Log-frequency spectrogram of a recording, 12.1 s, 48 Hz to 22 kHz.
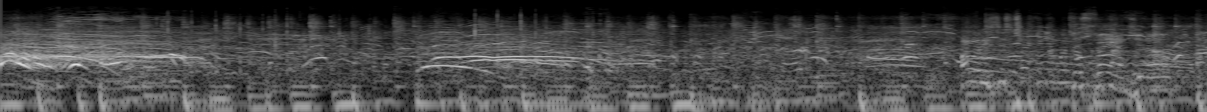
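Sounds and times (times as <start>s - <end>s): background music with bass beat: 0.0s - 12.0s
crowd cheering: 0.0s - 12.0s.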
